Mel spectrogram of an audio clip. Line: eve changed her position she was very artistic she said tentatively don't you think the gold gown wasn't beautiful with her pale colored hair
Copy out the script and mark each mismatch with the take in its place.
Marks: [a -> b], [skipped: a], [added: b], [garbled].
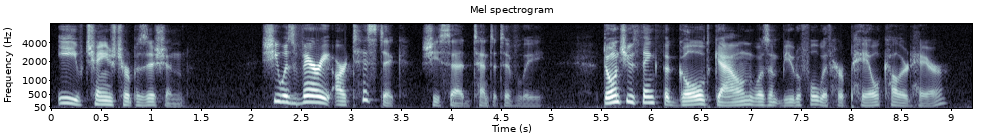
eve changed her position she was very artistic she said tentatively don't you think the gold gown wasn't beautiful with her pale colored hair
